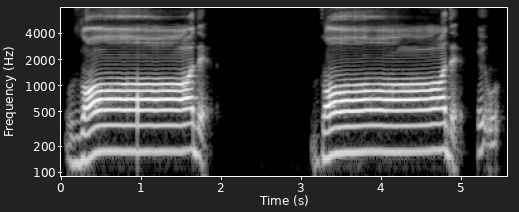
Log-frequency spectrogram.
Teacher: আমি জিভের যে গোড়ার কিনারা সেটাকে আমি মাড়ির দাঁতের সাথে লাগিয়ে উচ্চারণের চেষ্টা করছি। ضاد ضاد। এই লেটারটি উচ্চারণ একটু মোটা করে উচ্চারণের চেষ্টা করব ইনশাআল্লাহ।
